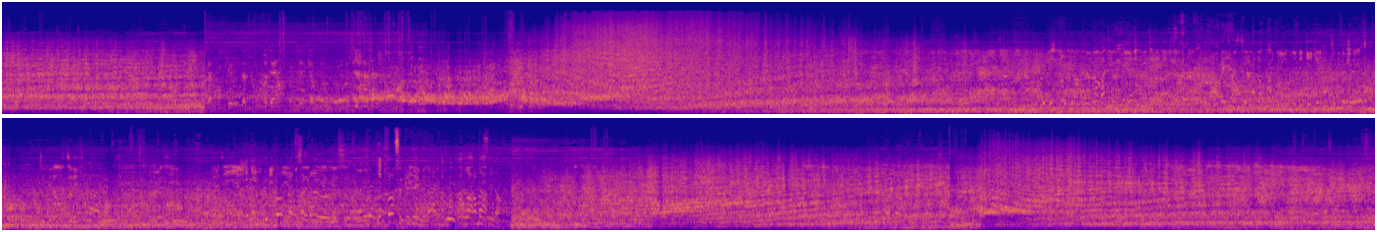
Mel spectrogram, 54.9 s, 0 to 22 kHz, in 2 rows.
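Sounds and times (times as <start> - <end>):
jet engine hiss: 0.0 - 54.9
jet engine rumble: 0.0 - 54.9.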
